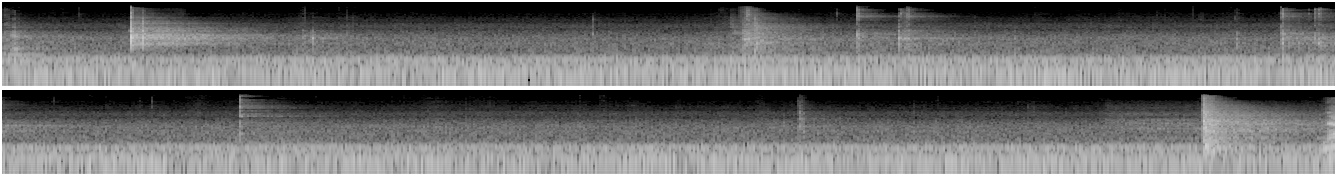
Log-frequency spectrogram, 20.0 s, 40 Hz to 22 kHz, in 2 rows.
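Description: Brass test cock being threaded into a Watts 957 backflow preventer and tightened with an adjustable wrench: a handful of short metal clicks and clinks, the loudest about a second in, over a steady low hum.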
